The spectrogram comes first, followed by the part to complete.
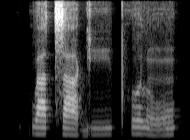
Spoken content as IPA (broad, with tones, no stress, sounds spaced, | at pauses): kʷ a˦ t͡s a˦˨ ɡ iː˦ pʰ ʊ˦ l ũ˨˦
